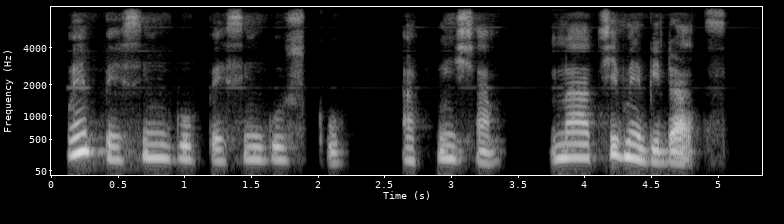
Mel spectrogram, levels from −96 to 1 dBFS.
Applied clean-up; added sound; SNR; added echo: neural mask model DeepFilterNet 3.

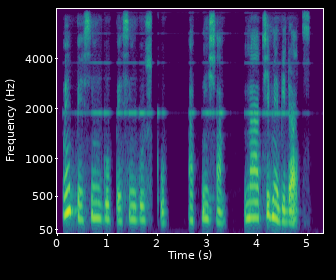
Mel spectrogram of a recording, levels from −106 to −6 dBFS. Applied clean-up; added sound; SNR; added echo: neural mask model RNNoise.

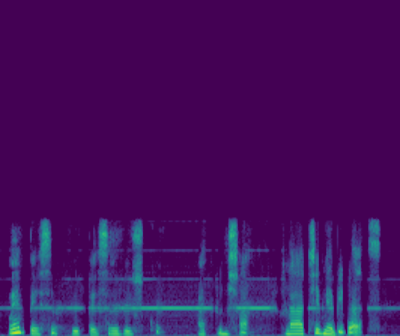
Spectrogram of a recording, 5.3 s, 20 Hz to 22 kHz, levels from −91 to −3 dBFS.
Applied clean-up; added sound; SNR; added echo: neural diffusion model UNIVERSE++.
